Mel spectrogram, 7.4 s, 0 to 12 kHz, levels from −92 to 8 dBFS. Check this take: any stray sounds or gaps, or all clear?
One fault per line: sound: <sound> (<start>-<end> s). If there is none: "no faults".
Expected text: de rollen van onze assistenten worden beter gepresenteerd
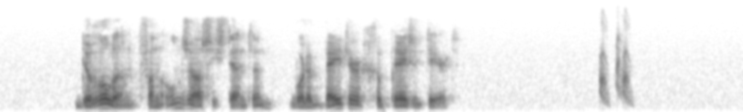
sound: chirp (6.0-6.4 s)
